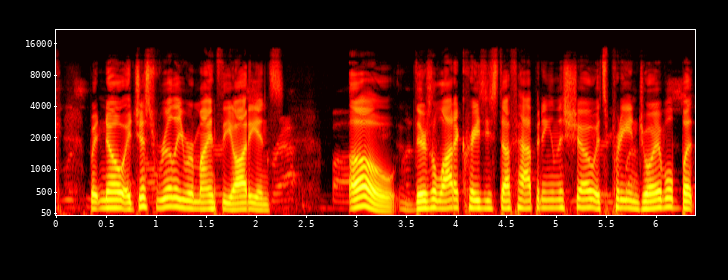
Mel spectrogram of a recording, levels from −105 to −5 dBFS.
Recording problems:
voice in the background; faint; throughout; 25 dB below the speech

